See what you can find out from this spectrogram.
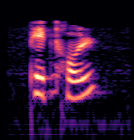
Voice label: "petrol", Bas Rhin; vin; goudron

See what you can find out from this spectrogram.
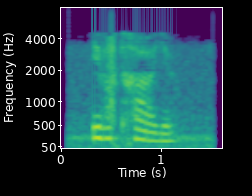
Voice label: "iwwertraje", alsace

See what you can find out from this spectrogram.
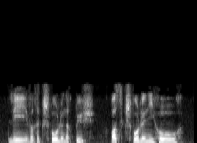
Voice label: "gschwollener", Bas Rhin; il vaut mieux avoir un gros ventre que mal aux cheveux

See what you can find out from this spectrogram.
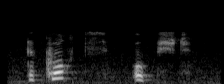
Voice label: "gekochts", Bas Rhin; fruits cuits; vin

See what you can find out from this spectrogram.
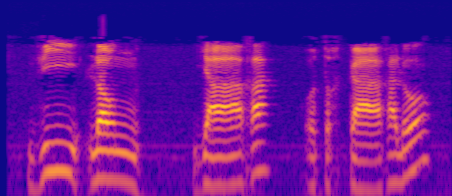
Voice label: "jahrelon", alsace; vin; cuvaison durée

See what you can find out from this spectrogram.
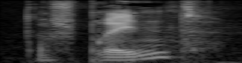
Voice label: "sprint", alsace

